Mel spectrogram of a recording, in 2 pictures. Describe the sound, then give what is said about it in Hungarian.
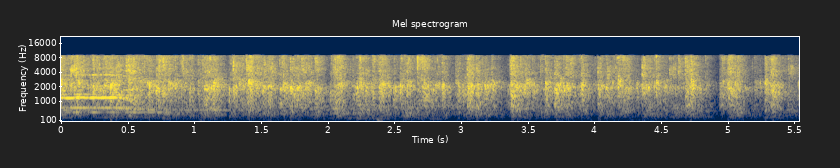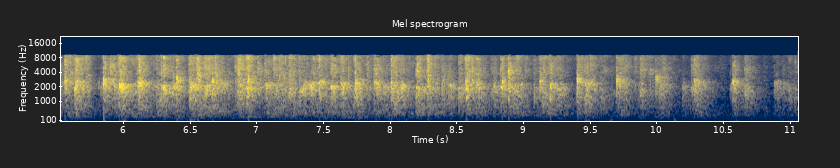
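A church audience applauds four people about to be baptized, steadily for about eleven seconds, a dense, bright wash of many hands clapping at once that holds fairly even in loudness, with no voices over it. “Adjunk nekik egy nagy tapsot.”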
